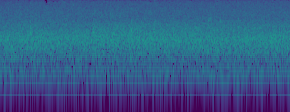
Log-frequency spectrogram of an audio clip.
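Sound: rain falling outside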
